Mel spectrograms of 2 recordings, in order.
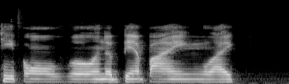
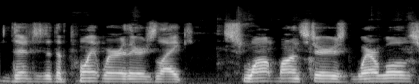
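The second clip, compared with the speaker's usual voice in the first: normal talking voice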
